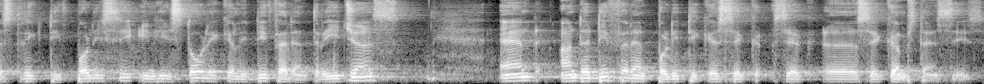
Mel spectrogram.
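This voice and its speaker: Over noticeable background noise and audible room echo, a man with a Hungarian accent speaks fairly slowly at a medium pitch with ordinary pitch variation. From Hungary. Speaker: historian and activist. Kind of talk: conference speech read from text. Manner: halting.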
